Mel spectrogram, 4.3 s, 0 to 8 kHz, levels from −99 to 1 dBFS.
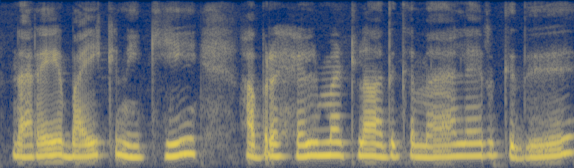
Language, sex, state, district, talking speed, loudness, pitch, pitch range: Tamil, female, Tamil Nadu, Kanyakumari, 110 wpm, -17 LUFS, 220 Hz, 210-230 Hz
